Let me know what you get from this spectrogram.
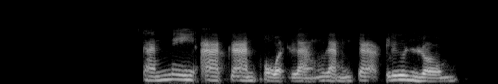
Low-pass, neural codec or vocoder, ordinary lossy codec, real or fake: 5.4 kHz; codec, 24 kHz, 1.5 kbps, HILCodec; none; fake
